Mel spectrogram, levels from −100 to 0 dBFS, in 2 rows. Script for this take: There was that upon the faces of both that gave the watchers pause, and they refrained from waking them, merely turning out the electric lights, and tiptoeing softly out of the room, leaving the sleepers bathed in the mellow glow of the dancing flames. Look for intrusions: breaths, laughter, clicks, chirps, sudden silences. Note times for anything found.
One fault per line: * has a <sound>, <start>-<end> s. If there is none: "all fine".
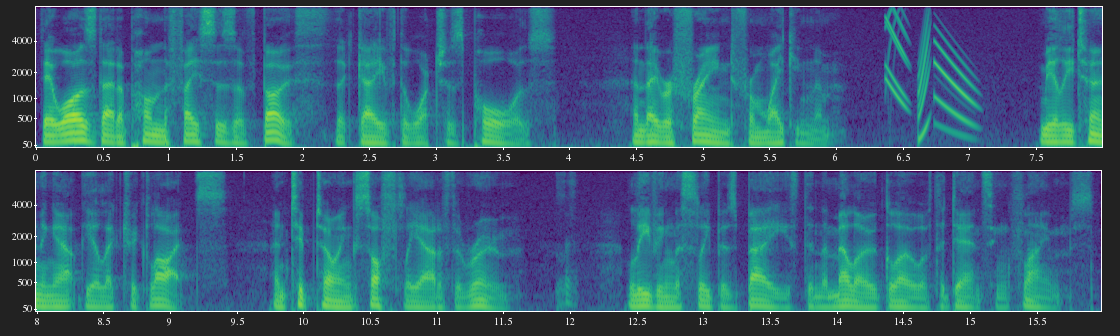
* has a chirp, 6.4-7.1 s
* has a laugh, 11.9-12.1 s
